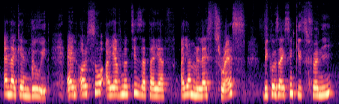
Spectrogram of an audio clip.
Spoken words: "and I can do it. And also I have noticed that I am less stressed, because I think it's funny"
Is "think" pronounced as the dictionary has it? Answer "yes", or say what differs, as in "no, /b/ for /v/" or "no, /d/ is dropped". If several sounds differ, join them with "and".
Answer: yes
